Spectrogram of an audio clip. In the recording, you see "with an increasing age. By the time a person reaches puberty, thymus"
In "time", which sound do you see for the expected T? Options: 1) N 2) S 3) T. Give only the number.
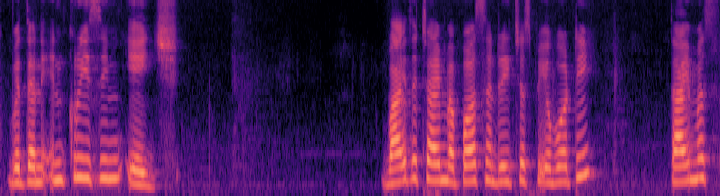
3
